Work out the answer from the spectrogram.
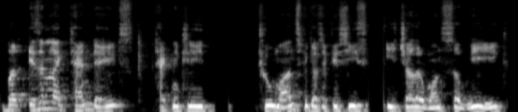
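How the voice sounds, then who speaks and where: A man's voice: mid-range voice, steady tone, moderate pace, slightly rough. A man in his late twenties hosting a podcast, asking probing follow-up questions in a casual chat. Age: late 20s. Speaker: podcast host.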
